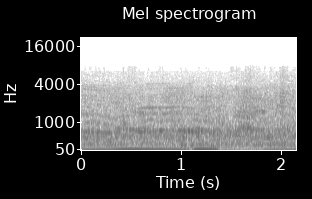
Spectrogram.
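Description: A steady, hushed wash of football stadium ambience at Balaídos during Celta versus Las Palmas, Celta leading 3-0 in the second half: a diffuse crowd murmur with faint indistinct voices, holding a constant low level throughout without cheers or distinct calls.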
